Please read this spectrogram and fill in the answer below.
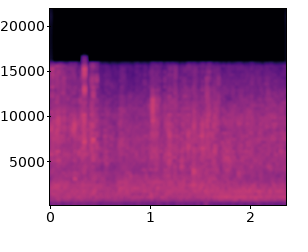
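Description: Steady hiss of falling rain.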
